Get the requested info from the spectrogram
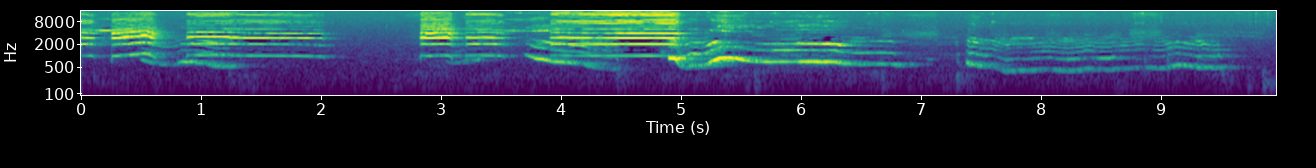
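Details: A 5-month-old female Dalmatian howling along with her squeaky toy bunny, in wavering, high, drawn-out notes that slide up and down, with brief pauses between.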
